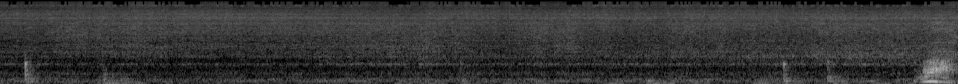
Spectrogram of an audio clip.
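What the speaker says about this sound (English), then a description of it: "Just doing this to fry the spices off a bit." Cumin and other spices frying in a pan, a steady close sizzle with soft stirring clatter throughout, ending in a brief louder burst of hiss.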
